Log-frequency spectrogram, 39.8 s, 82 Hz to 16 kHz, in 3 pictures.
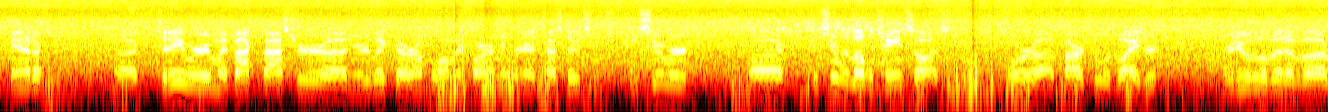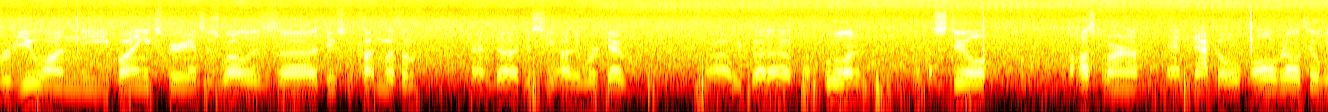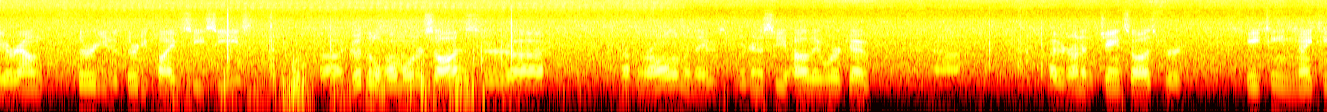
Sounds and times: Speech: 0.0s - 0.5s, 1.2s - 6.9s, 7.5s - 9.5s, 10.1s - 11.6s, 12.2s - 19.6s, 20.3s - 21.9s, 22.6s - 23.2s, 24.0s - 29.1s, 29.8s - 32.0s, 32.8s - 36.2s, 37.0s - 38.4s, 39.0s - 39.8s.

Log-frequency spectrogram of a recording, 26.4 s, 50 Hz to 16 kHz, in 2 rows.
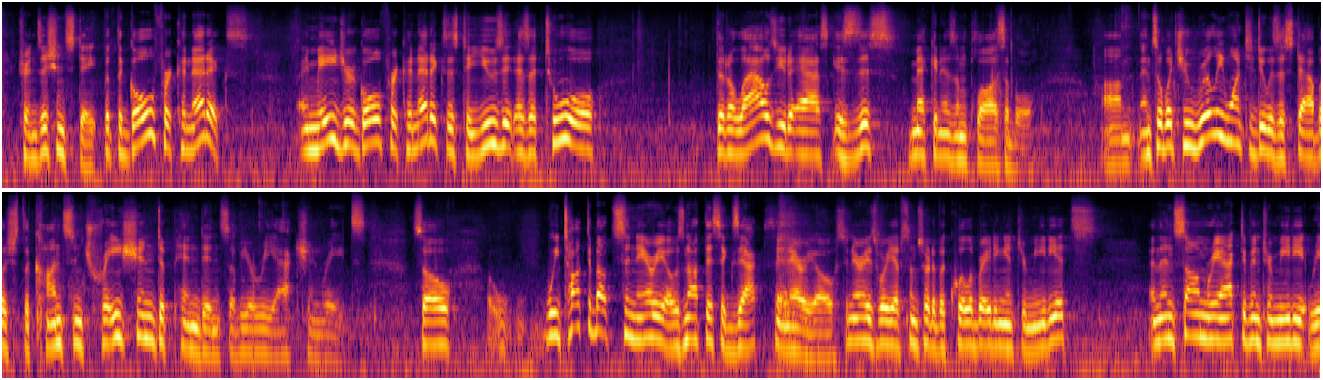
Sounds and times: Speech: 0.2s - 6.0s, 7.1s - 10.4s, 11.0s - 26.3s.

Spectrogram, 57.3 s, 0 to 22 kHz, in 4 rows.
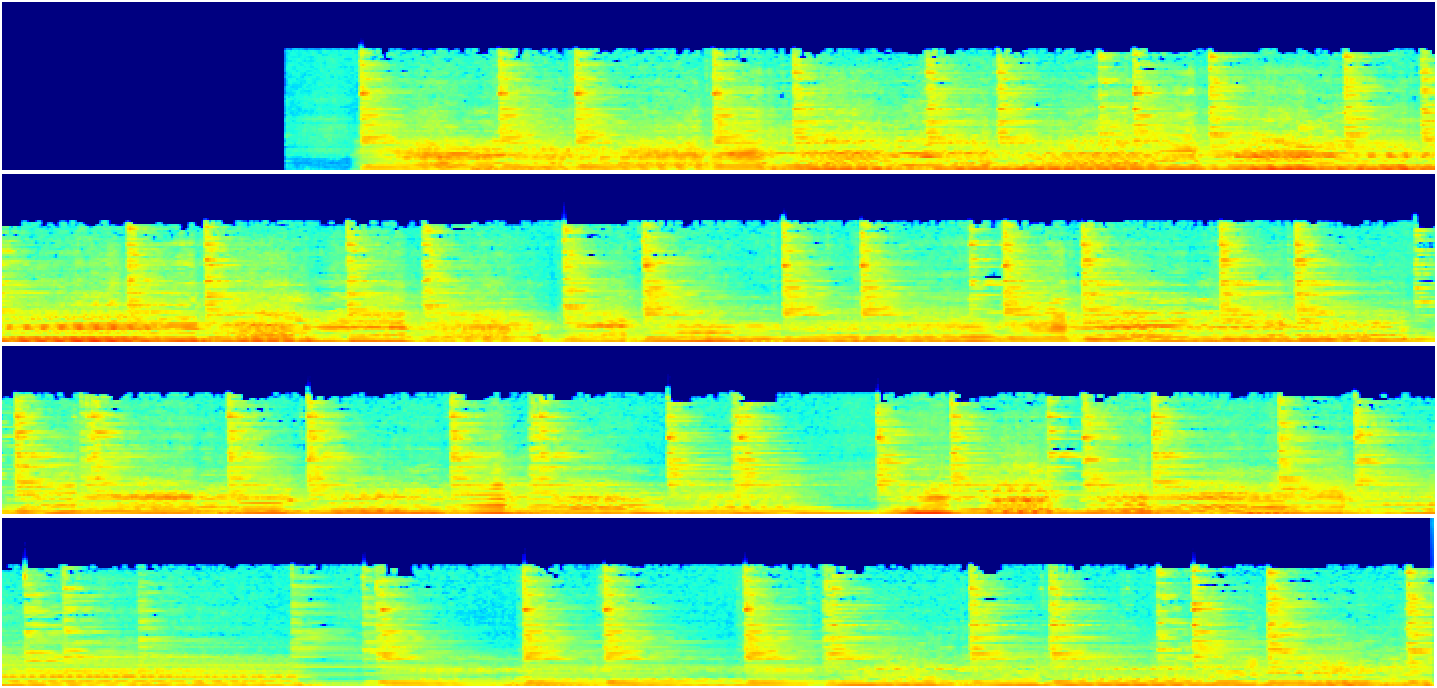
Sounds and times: Pizzicato: 3.4s - 57.3s
Harp: 3.5s - 57.3s.

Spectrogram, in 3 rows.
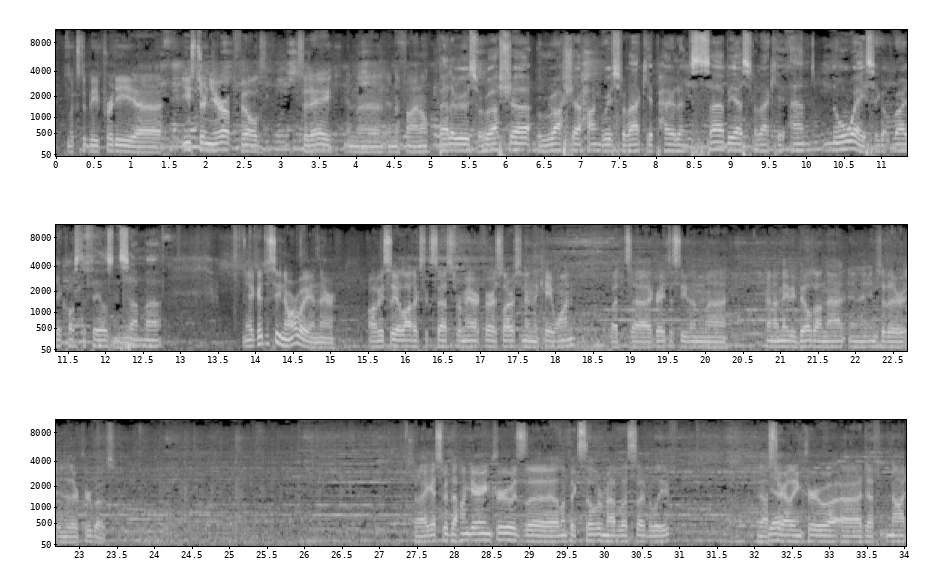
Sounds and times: Music: 0.0s - 34.0s
Speech: 0.2s - 12.8s, 13.8s - 23.5s, 27.4s - 30.9s, 32.1s - 34.0s.

